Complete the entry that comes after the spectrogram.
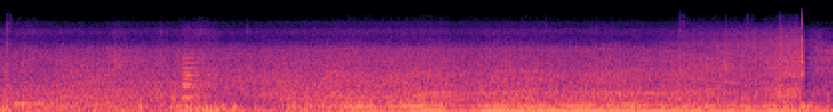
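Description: A four-wheel drive's engine working under load as the vehicle crawls over rough ground, louder and steadier from about halfway. A sharp knock comes near the end.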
